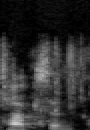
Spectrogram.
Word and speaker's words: Tucson: just a quick note I believe it's pronounced tuxen um no I was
